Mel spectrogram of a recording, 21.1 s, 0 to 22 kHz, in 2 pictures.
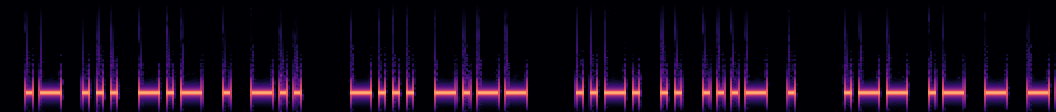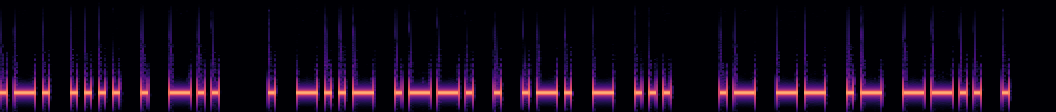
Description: Morse code, heard as a keyed tone, about 17 wpm, 700 Hz. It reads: ASKED BY FIVE WATCHED EXPERTS AMAZE
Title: Pangram Challenge v2 - 17wpm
